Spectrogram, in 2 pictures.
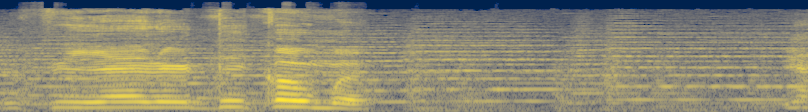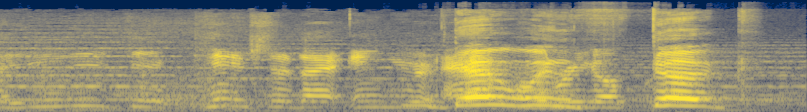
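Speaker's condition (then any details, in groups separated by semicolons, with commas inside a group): Cerebral palsy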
